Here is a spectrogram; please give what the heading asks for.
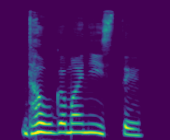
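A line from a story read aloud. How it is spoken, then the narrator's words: Laughing. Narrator (Russian): Рассмеялась она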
